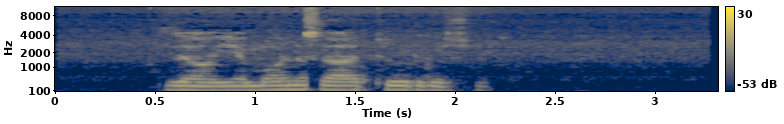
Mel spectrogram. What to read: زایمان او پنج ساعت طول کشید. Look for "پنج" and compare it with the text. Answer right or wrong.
wrong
